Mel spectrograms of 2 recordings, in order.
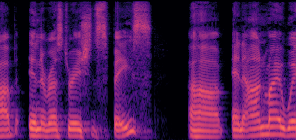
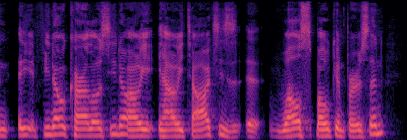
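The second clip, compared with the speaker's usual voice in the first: normal talking voice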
